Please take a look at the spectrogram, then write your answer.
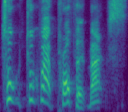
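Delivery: high-pitched mock royal impersonation; Princess Anne. Princess whispering in the host's ear about money, high impersonation. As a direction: pitch it well up, as a royal prompting in an earpiece. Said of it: "That's my Princess Anne impersonation".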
